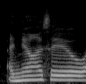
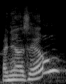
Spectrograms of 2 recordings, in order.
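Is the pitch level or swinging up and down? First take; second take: level; swinging. First: The pitch stays level and straight. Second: The pitch swings strongly up and down. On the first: It sounds much more cultured. The speaker calls it right. "훨씬 더 교양 있게 들린다" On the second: It sounds less refined. The speaker calls it wrong. "너무 업앤다운이 심한 사인 코사인이 이렇게 심한"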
